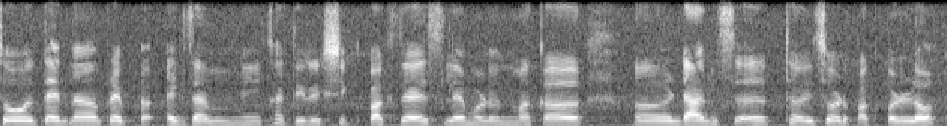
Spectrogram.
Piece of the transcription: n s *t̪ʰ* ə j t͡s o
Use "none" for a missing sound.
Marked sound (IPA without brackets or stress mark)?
t̪ʰ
